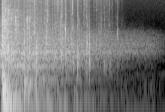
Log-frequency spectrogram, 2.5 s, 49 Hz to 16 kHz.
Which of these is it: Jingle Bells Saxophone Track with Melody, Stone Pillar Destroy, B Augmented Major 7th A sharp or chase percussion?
Stone Pillar Destroy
